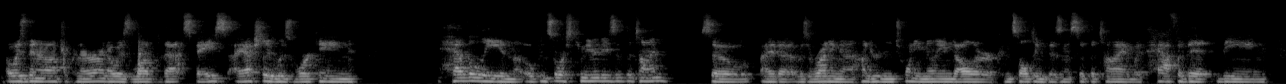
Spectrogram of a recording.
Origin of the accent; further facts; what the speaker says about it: New York City, New York, United States; I grew up in New York City to what we call in the US a blue collar family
